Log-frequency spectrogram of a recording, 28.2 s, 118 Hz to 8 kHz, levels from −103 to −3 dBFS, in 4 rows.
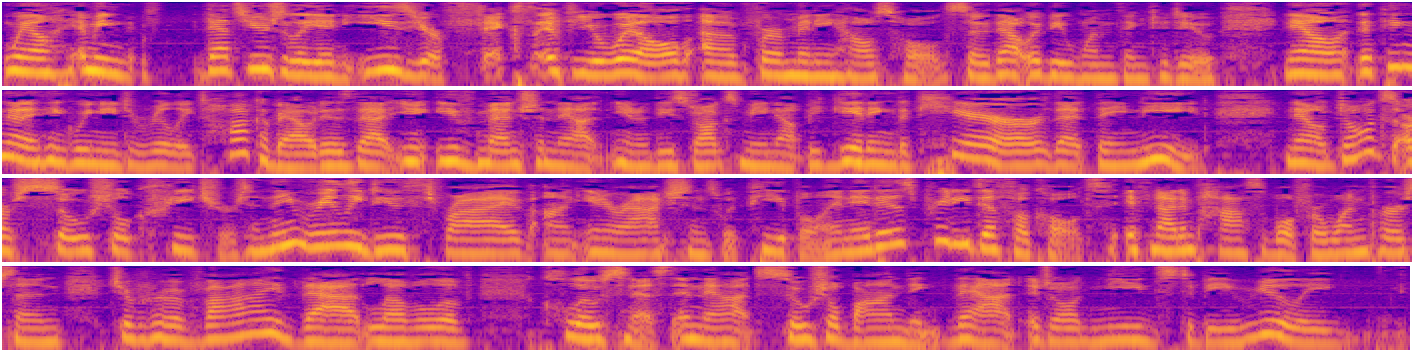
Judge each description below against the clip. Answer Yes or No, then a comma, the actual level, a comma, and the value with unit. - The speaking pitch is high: Yes, high, 200 Hz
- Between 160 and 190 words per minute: No, fast, 205 wpm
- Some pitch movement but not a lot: Yes, average, 3.6 semitones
